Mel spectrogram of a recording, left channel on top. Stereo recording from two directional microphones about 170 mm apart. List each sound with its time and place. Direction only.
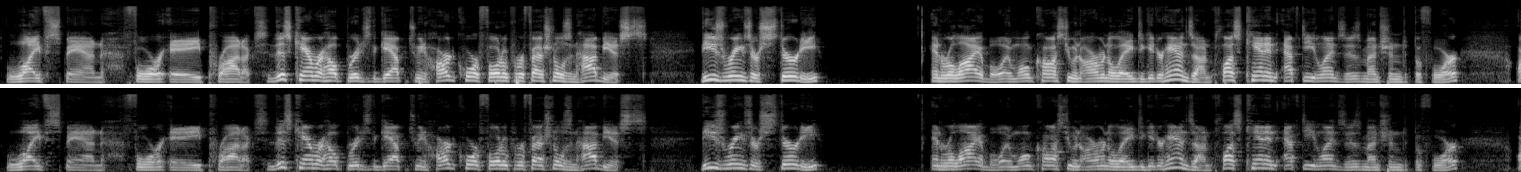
0.1 s speech: 50° left (ahead or behind)
9.3 s speech: 50° left (ahead or behind)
